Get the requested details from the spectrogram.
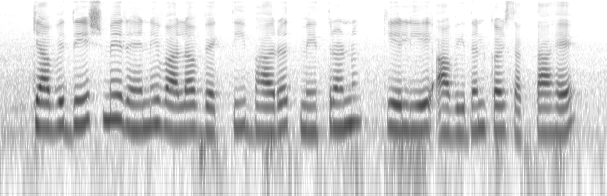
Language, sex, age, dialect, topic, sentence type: Hindi, female, 31-35, Marwari Dhudhari, banking, question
